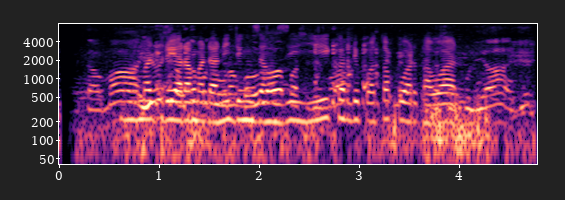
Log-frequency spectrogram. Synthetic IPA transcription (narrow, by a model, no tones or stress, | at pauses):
mamat̪ɾiaɾamadanid͡ʒɨŋzaŋzijikɨrdipɔt̪ɔkwart̪awan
